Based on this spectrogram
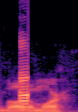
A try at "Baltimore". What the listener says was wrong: You guys are definitely not from the area. You pronounce the T.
